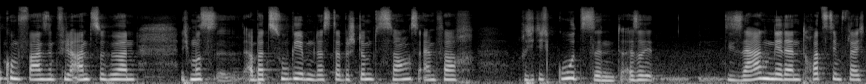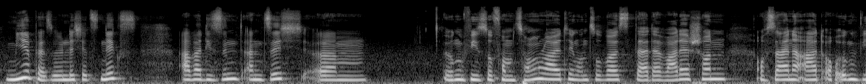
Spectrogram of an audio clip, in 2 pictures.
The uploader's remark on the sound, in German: Wir sprechen auf dem Pop-Kultur-Festival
